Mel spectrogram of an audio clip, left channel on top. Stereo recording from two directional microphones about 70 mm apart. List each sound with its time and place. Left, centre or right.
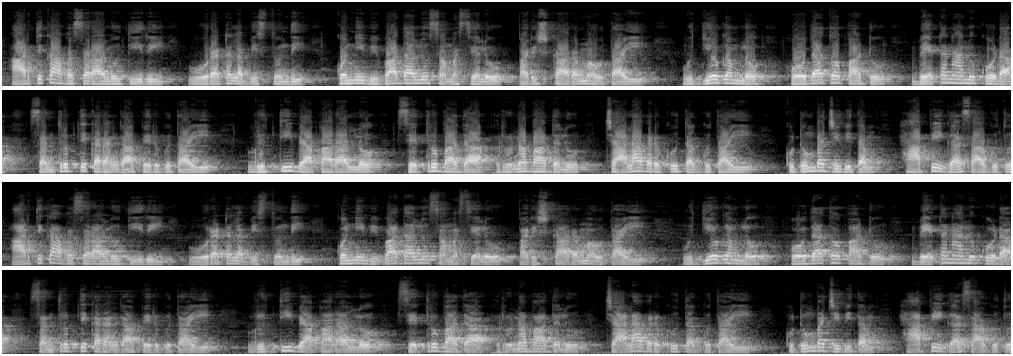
0.1 s a man's voice: left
